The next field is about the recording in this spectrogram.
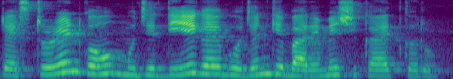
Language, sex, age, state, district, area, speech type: Hindi, female, 18-30, Madhya Pradesh, Bhopal, urban, read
